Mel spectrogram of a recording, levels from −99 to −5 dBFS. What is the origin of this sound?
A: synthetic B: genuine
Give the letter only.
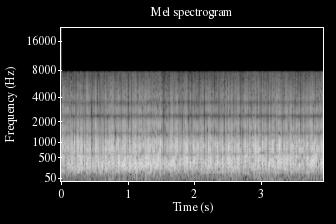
A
